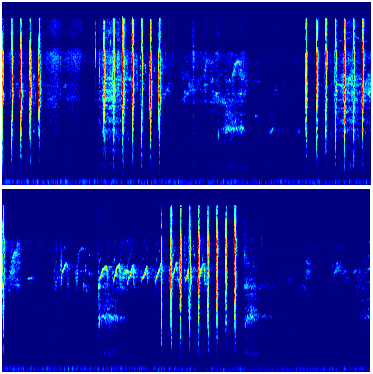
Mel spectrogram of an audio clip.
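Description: A bird's harsh chattering call: bouts of sharp, rapid notes at about six a second, repeated four times. Fainter chirps from other birds come in between.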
